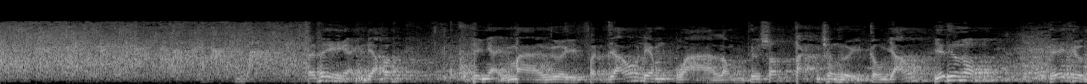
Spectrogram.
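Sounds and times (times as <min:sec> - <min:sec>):
audience applause at a Catholic gathering: 0:00.0 - 0:03.3
speech: 0:02.4 - 0:10.8
laughter: 0:09.9 - 0:10.8.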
